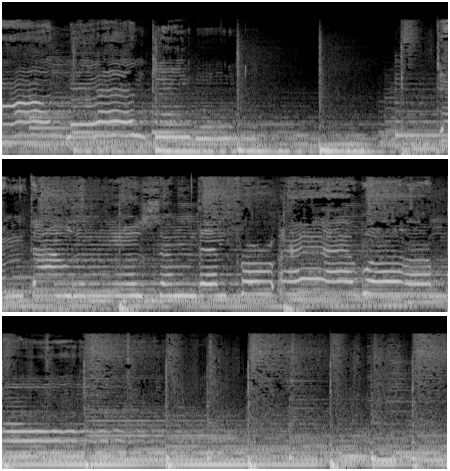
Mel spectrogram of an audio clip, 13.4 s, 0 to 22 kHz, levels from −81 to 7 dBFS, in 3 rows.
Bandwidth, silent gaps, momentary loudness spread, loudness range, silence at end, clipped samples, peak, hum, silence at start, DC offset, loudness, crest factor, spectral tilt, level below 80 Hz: 15 kHz; none; 5 LU; 3 LU; 0 s; under 0.1%; -2 dBFS; none; 0 s; under 0.1%; -16 LUFS; 14 dB; -6 dB/octave; -22 dBFS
